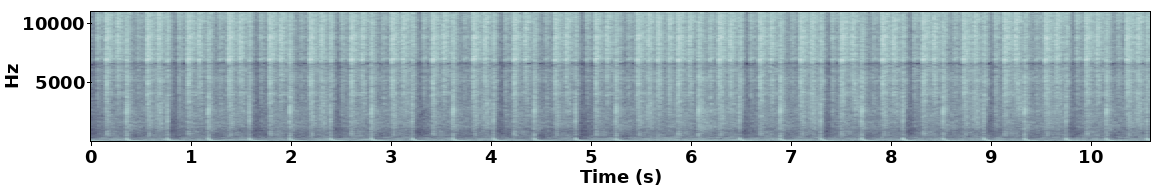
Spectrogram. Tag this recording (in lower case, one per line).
music
techno
electronic music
